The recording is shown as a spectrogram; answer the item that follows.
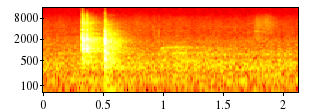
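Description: Two sharp metallic clacks about a fifth of a second apart, a little under half a second in, each with a short ring: metal kitchen tongs knocking as they are handled and put down.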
